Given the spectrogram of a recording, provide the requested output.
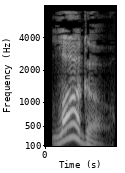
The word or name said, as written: logo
